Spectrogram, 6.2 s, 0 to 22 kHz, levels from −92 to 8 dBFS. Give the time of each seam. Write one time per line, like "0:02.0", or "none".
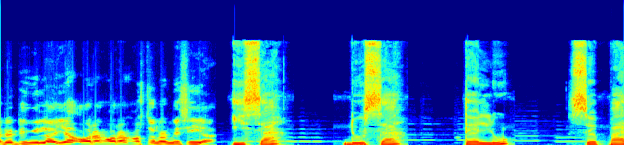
0:02.2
